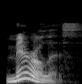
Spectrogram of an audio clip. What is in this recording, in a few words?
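"marrowless", British English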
